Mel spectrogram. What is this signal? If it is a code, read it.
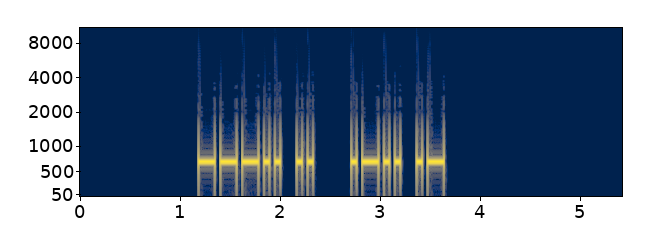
Morse code, heard as a keyed tone, about 22 wpm, 700 Hz. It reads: 8I LA
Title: Winter Field Day Exchanges Encore 22wpm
